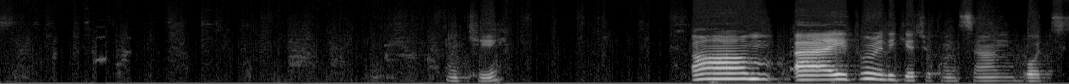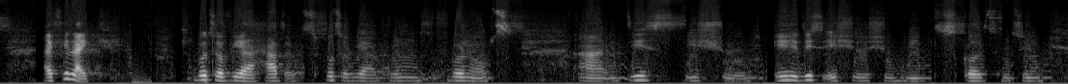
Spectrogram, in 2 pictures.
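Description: From start to finish the speech carries a harsh, buzzy grit, and the pauses are filled with a noise floor sitting around -40 dB instead of going quiet. That points to a stuck bit, likely a single data line held fixed, so about half the samples are offset by one step. Unlike clipping, the distortion doesn't track loudness, and unlike hiss, the noise in the silences is rough and signal-shaped.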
